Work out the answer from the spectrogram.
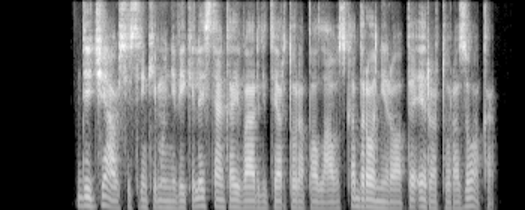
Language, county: Lithuanian, Vilnius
